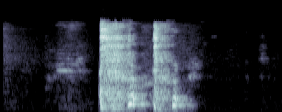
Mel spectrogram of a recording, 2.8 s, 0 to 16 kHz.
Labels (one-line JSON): {"expert_labels": [{"quality": "ok", "cough_type": "dry", "dyspnea": false, "wheezing": false, "stridor": false, "choking": false, "congestion": false, "nothing": true, "diagnosis": "COVID-19", "severity": "unknown"}], "gender": "female", "respiratory_condition": false, "fever_muscle_pain": false, "status": "COVID-19"}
